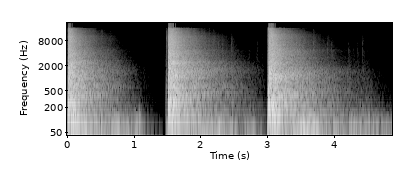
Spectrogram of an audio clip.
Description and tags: iron snare recording in H4n ZooM at iron box car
